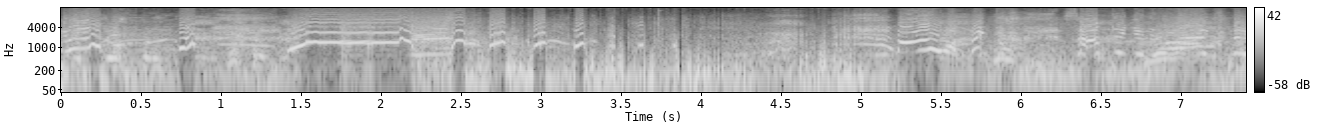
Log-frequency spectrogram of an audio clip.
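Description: A young woman screams and laughs up close.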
